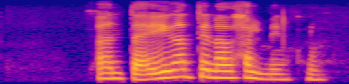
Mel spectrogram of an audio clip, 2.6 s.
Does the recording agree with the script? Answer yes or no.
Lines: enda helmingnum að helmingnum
no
